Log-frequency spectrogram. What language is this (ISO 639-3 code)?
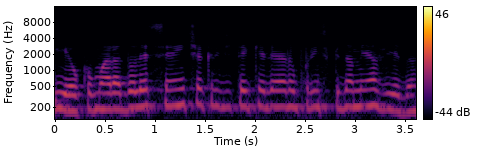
por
